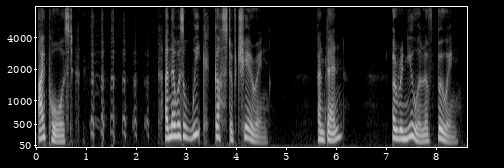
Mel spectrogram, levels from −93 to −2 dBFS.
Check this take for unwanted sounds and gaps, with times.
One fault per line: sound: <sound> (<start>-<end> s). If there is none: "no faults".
sound: laugh (0.9-2.3 s)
